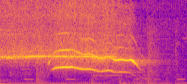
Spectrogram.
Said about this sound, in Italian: Posso fischiare io.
